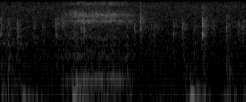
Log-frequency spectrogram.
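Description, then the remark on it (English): A burst of clattery keystrokes on a loud computer keyboard, irregular taps with a couple of heavier thumps, without any talking, as someone types ostentatiously to look up on Wikipedia whether Ed McMahon is still alive. “Like, I'm going to let me type ostentatiously on my loud keyboard to see if Ed McMahon is still alive.”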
